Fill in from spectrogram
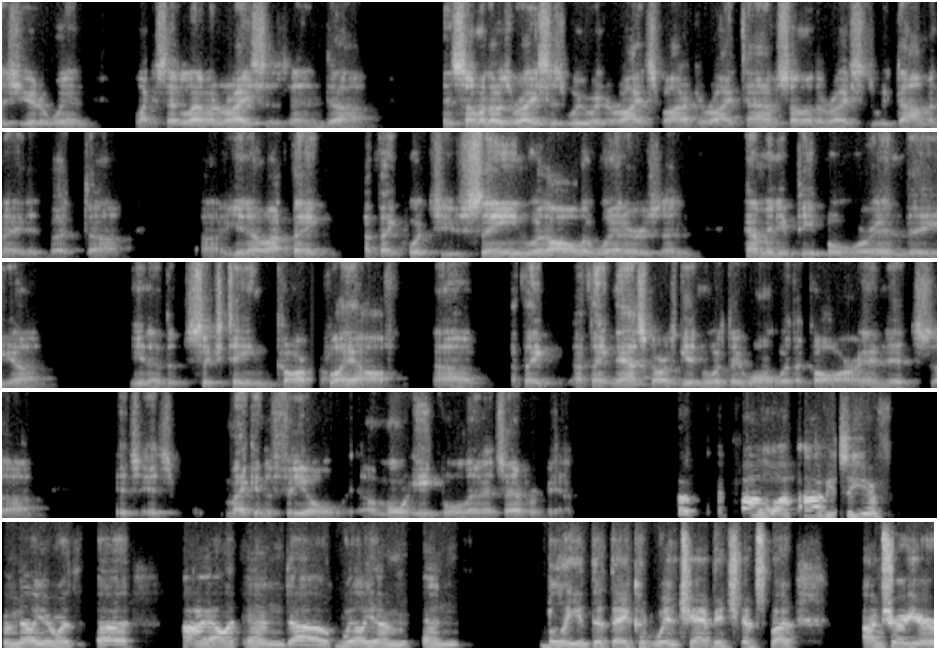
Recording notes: Met with reporters via Zoom to discuss the NASCAR Championship.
